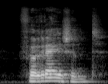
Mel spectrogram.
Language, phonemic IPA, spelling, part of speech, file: Dutch, /vɛˈrɛɪzənt/, verrijzend, verb, Nl-verrijzend.ogg
- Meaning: present participle of verrijzen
